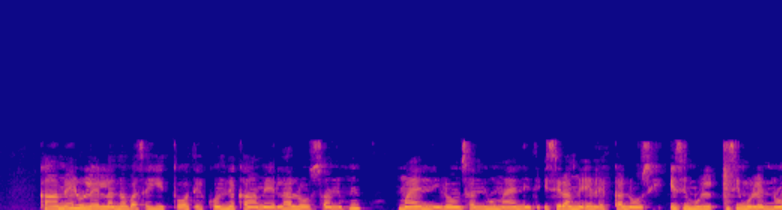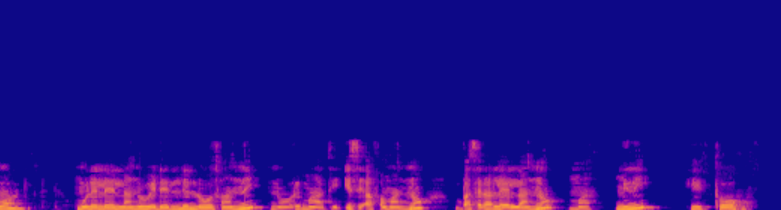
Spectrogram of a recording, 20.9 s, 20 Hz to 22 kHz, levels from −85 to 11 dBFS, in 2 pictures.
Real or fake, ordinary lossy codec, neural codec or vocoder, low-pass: real; AAC, 32 kbps; none; 7.2 kHz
